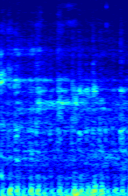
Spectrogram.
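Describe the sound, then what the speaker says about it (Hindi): Motorcycle engine idling close by with a rhythmic low chug and light mechanical clatter as the bike is being parked, steady and alone. "अच्छा, तो बाइक खड़ी करके आ रहा हूँ।"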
